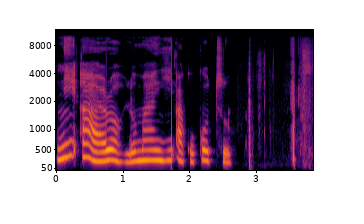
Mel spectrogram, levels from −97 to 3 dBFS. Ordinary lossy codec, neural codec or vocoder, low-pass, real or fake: none; none; 9.9 kHz; real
